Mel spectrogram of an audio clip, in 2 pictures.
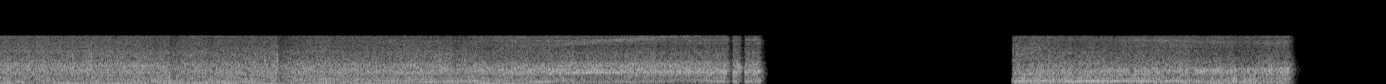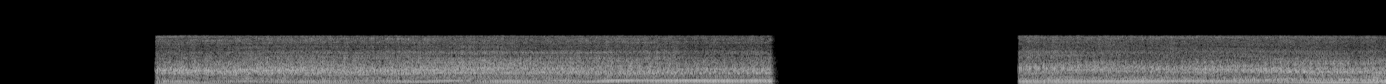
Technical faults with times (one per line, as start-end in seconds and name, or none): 7.28-7.47 short concealed packet loss
7.60-10.22 long network dropout
12.90-15.44 long network dropout
21.57-24.08 long network dropout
